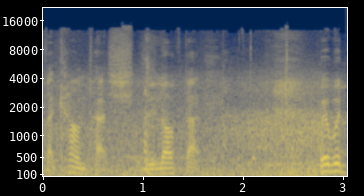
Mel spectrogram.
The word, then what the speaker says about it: Countach: Okay, we always pronounce it as Countach.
